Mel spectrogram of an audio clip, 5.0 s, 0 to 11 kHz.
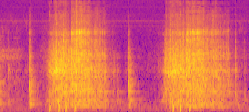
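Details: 1960s Bolens Suburban 26 lawn tractor given starter fluid; coil possibly bad: two cranking bursts about two seconds apart with a few sharp pops, but it never catches. It turns over without starting, and raw fuel was then found at the spark plug.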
